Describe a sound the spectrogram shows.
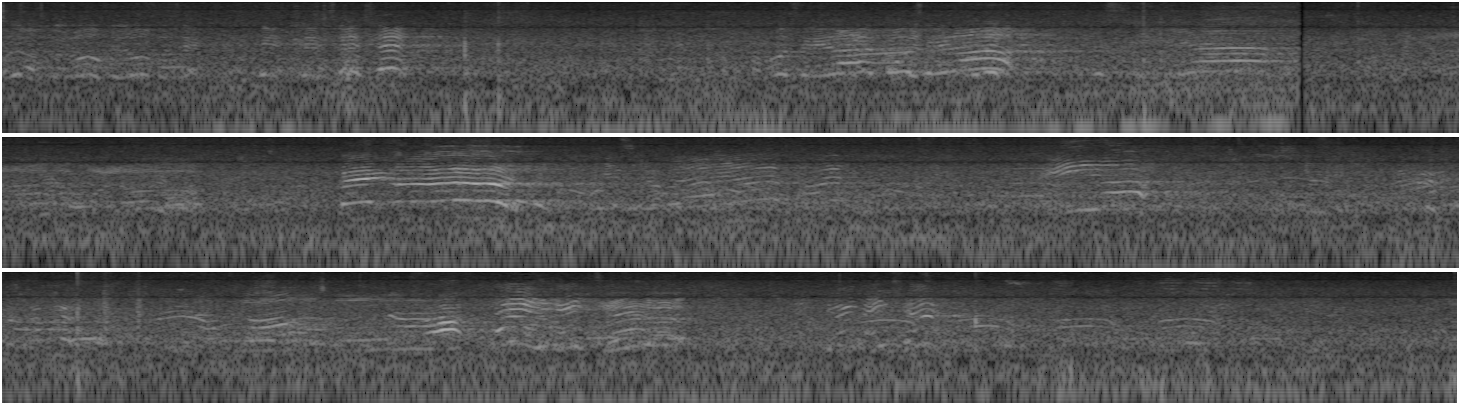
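Young boys shout to each other across an open field.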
